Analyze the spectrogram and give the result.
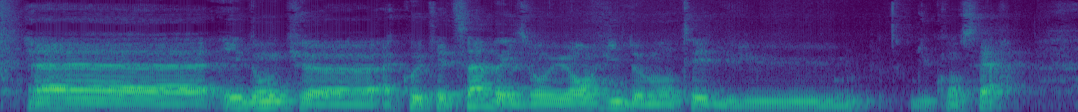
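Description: A man speaks at a fairly low pitch with ordinary pitch variation. Noticeable background noise and audible room echo fill the recording. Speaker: youth association director. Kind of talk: casual interview.

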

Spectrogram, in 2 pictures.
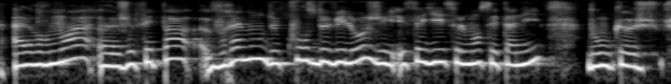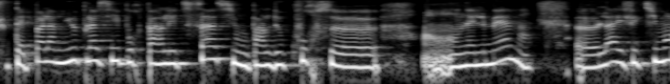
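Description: A fairly high-pitched woman at a fairly slow pace, with ordinary pitch variation and very even loudness, amid audible room echo and noticeable background noise. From Jura, eastern France. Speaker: amateur cyclist, cycling association member. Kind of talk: radio interview. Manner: halting, many fillers.

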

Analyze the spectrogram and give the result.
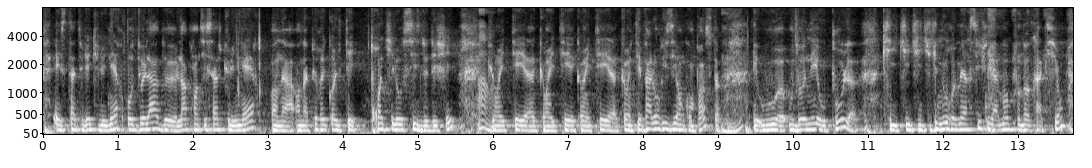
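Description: A man talks at a moderate pace and very even loudness, with noticeable background noise and audible room echo. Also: medium pitch for a man, fairly even intonation. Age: 20s. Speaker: event organizer. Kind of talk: radio interview. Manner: halting, many repetitions and fillers.

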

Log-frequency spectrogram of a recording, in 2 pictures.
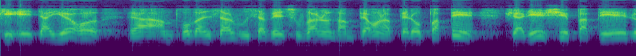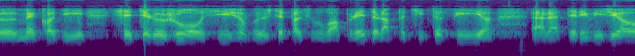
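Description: A man speaks at a fairly slow pace while noticeable background noise carries on. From Marseille. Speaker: radio caller. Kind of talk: casual phone chat.

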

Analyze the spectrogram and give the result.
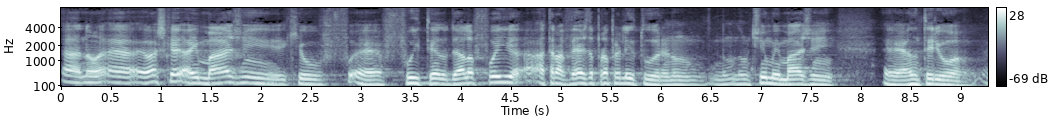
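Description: A man's fairly high-pitched voice with a Portuguese accent. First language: Portuguese (speaking French). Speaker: theatre director. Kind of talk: interview. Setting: studio with live audience. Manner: halting.

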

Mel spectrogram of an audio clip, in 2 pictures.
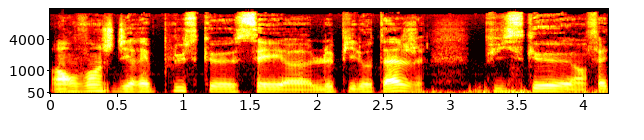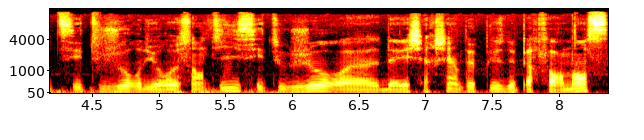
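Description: The voice has a dark, mellow tone, with fairly even intonation at a fairly slow pace. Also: man, fairly low pitch for a man. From France, Mayenne. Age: 20s. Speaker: driving instructor and entrepreneur. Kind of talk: radio interview.

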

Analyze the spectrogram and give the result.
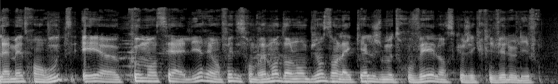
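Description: A man at medium pitch and a fairly quick pace, ordinary pitch variation, with audible room echo and noticeable background noise. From France, Amiens area. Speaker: singer. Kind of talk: radio interview. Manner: halting.

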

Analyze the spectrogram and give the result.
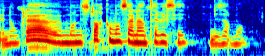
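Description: At a fairly quick pace, the voice carries a dark, mellow tone and lively intonation. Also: woman. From Belgium. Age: 20s. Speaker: former ISIS member, returnee. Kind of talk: testimony. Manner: halting.

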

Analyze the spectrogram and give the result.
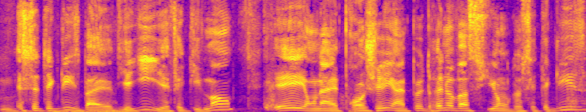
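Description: Very wide pitch swings at a moderate pace. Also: man, medium pitch for a man. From France, Berry (Indre). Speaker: village mayor, retired farmer. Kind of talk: radio interview on a walking tour. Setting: outdoors, walking through the village. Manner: hesitant, many fillers.

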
